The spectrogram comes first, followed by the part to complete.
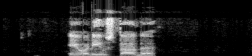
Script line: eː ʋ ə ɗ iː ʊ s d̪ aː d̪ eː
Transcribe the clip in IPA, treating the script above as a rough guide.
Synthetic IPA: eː ʋ ə ɗ iː ʊ s t̪ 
